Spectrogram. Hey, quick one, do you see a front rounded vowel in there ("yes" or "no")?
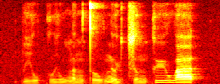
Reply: yes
